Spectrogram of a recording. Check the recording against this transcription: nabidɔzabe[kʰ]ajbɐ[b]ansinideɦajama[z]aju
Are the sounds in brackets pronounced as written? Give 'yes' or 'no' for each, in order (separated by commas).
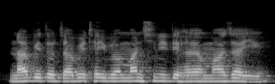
no, no, yes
